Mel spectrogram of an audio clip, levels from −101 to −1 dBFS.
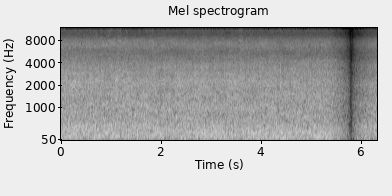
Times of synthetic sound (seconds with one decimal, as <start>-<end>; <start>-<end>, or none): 0.9-4.7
